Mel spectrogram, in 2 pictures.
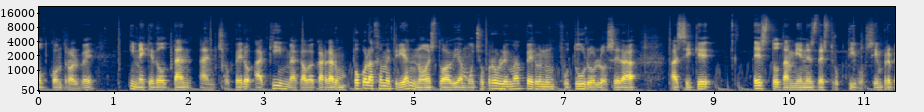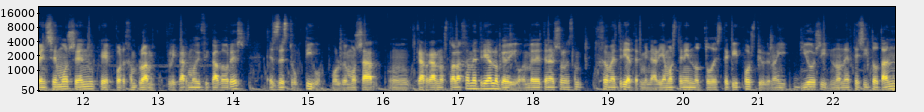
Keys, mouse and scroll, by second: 0.3 middle click, 1.3 middle click, 1.8 Tab, 2.0 middle click, 2.3 Tab, 2.5 3, 2.7 click, 3.0 middle click, 4.6 shift+click, 6.2-6.6 scroll up 2, 6.8 shift+middle click, 8.2 ctrl+z, 8.6 ctrl+z, 11.0 ctrl+z, 11.5 ctrl+z, 12.2 ctrl+z, 15.3 Tab, 17.6 Tab, 18.0 Tab, 18.8 ctrl+a, 19.4 Tab, 19.5 middle click, 20.4-20.8 scroll down 2, 21.0 scroll down 1, 21.2 ctrl+z, 22.6 Tab.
